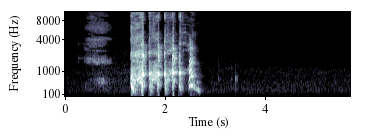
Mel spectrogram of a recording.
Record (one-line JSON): {"cough_length": "5.7 s", "cough_amplitude": 29204, "cough_signal_mean_std_ratio": 0.32, "survey_phase": "beta (2021-08-13 to 2022-03-07)", "age": "65+", "gender": "Female", "wearing_mask": "No", "symptom_runny_or_blocked_nose": true, "smoker_status": "Never smoked", "respiratory_condition_asthma": false, "respiratory_condition_other": false, "recruitment_source": "REACT", "submission_delay": "2 days", "covid_test_result": "Negative", "covid_test_method": "RT-qPCR", "influenza_a_test_result": "Negative", "influenza_b_test_result": "Negative"}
